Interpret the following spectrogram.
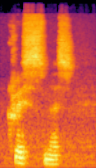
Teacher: there's a T in the middle there that we no longer pronounce · the S and the T are both articulated on what we call the alveolar ridge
